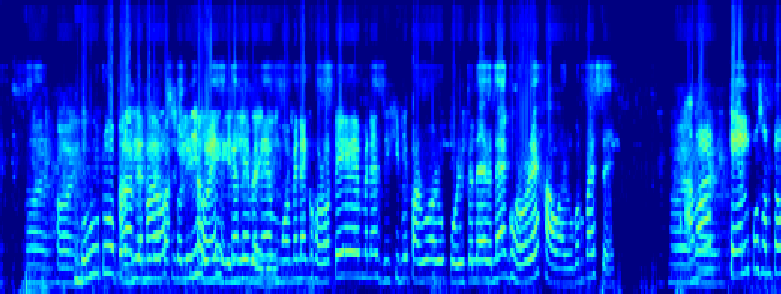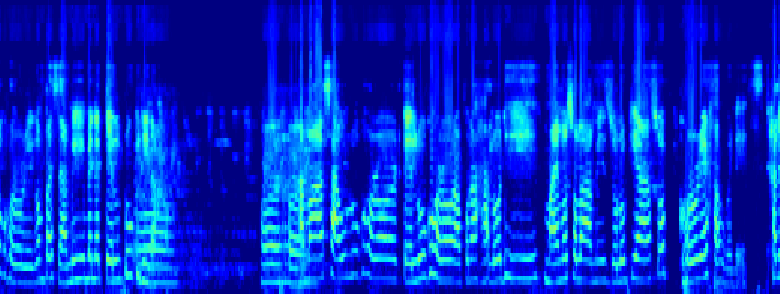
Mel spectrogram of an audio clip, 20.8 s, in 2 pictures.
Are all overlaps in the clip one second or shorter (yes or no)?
no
